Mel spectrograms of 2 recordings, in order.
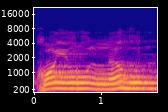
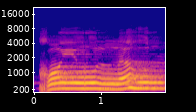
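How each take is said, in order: The two takes are said the same way.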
